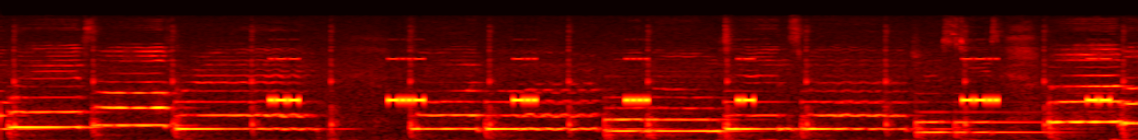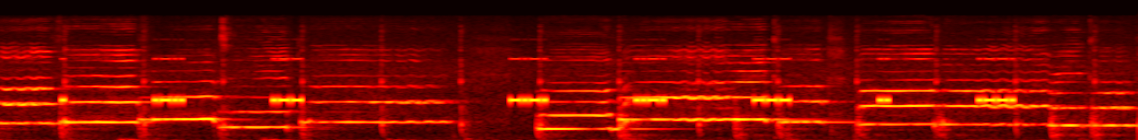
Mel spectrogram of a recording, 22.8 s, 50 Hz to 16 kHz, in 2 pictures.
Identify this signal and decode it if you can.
Morse code, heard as a keyed tone, machine-sent, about 37 wpm, spaced as for 9 wpm, 1100 Hz. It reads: WXDHA ZMELW CFOIP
